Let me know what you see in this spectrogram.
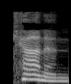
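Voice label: "cannon", English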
